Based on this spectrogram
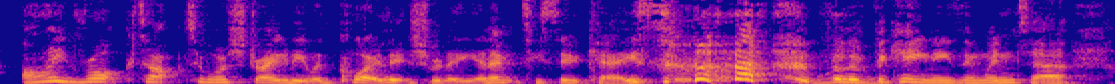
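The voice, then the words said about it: English accent. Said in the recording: “you can probably tell by my accent, I'm a POM”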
